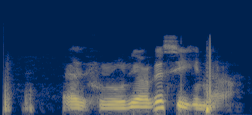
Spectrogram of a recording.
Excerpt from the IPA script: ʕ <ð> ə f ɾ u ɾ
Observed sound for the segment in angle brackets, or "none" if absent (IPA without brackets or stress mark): ð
